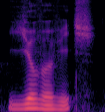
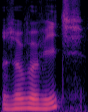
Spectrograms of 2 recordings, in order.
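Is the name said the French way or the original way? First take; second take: original; French. First: The name is said in its original, non-French way. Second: The name is said in the usual French way. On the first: This is how the name is properly said. "théoriquement, ça se dit Jovovich" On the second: This is how everyone in France says it. "je vais dire Jovovich"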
